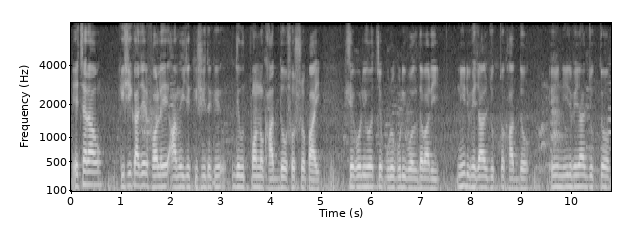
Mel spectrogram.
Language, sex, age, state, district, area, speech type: Bengali, female, 30-45, West Bengal, Purba Bardhaman, urban, spontaneous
